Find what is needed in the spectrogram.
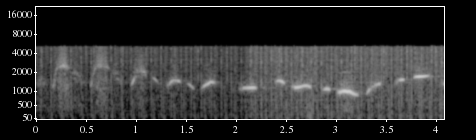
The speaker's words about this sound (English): As kids, we fooled around with whistling. We couldn't whistle at first. We went, and it took some time and some effort to learn to whistle.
